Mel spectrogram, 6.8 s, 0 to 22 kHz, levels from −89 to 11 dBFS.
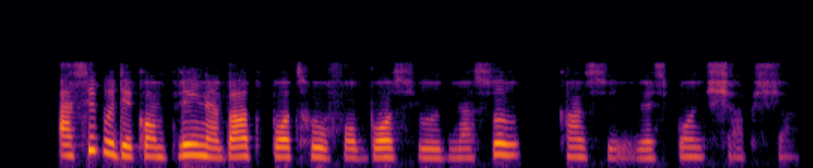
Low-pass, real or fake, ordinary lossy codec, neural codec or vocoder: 5.4 kHz; fake; Opus, 64 kbps; codec, 16 kHz, 4 kbps, FunCodec, trained on LibriTTS, 50 frames a second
